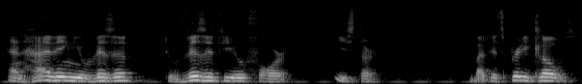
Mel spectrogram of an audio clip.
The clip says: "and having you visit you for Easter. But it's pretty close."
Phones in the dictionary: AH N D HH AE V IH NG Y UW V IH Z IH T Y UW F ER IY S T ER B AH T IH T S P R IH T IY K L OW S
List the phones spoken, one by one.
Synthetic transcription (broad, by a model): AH N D HH AE V IH NG Y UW V IH Z IH T Y UW F ER IY S T ER B AH T IH T S P R IH T IY K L OW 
